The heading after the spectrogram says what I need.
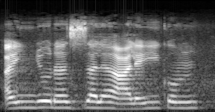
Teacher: زا کے اوپر بھی مشدد ہے، اس کو بھی سختی اور جماؤں کے ساتھ پڑھیں گے، اور یہ ویسے بھی لفظ زا سختی اور جماؤں کے ساتھ ادا کیا جاتا ہے.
